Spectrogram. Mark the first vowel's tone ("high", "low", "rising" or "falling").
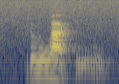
high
